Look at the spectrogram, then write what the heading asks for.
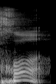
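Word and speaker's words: خ: Itulah hams, ya, yang mengikuti huruf kha pada saat diucapkan. Yang kedua, ditinjau dari tekanannya. Maka ditinjau dari tekanannya, huruf kha termasuk huruf yang ringan atau huruf rokhawah, sehingga ia mengalir pada suara, tidak bertumpu kepada makhrajnya.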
